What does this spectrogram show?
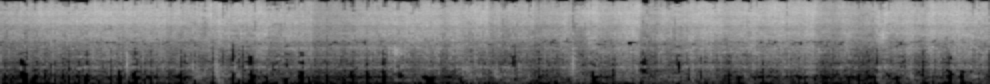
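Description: Chopped onions fried till transparent, with ginger-garlic paste just added, sizzling steadily in hot oil in a pot, with the scrape of a wooden spatula stirring them.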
